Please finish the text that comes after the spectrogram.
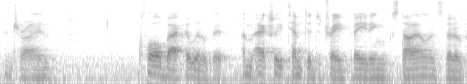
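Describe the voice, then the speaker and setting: A very low-voiced man with a stuffy, congested nose, tired from little sleep. He talks slowly and hesitantly, thinking aloud as he hosts a live stream, with faint room noise behind him. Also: level tone. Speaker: trading stream host. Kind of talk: casual live stream chat.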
